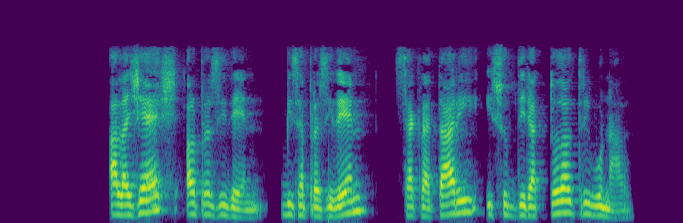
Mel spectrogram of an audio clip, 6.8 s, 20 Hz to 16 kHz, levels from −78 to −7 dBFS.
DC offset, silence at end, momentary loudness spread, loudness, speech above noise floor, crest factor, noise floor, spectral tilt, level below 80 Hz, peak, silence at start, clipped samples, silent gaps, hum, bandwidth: under 0.1%; 0.55 s; 10 LU; -18 LUFS; over 73 dB; 18 dB; under -90 dBFS; -4.5 dB/octave; -60 dBFS; -2 dBFS; 1.1 s; under 0.1%; 2.68-2.80 s, 3.87-3.93 s; none; 7.8 kHz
